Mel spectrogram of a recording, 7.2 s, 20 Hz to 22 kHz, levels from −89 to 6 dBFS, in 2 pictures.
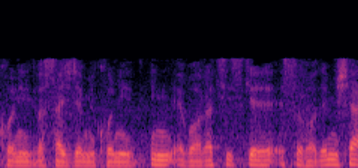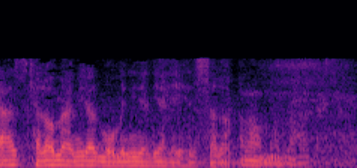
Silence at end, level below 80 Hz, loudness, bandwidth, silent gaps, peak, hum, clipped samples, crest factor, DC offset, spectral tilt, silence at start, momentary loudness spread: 0 s; -48 dBFS; -30 LUFS; 5.4 kHz; none; -12 dBFS; none; under 0.1%; 16 dB; under 0.1%; -11.5 dB/octave; 0 s; 9 LU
